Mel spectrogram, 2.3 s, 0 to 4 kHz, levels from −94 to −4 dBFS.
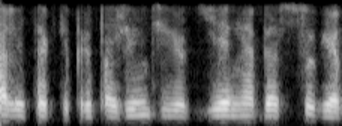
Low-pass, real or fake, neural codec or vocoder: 3.6 kHz; fake; codec, 16 kHz, 8 kbps, FreqCodec, smaller model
